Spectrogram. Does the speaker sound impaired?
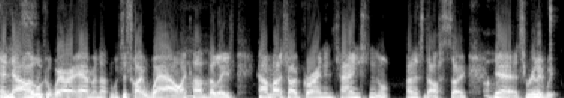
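Yes: bilateral cleft lip and palate; congenital, first operation at 3 months, many operations, braces before hip-to-mouth bone graft, throat operation, lifelong speech therapy; speech greatly improved after years of speech therapy; as child hard to understand, squeaky, very airy, nasal voice, speech hindered drama.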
